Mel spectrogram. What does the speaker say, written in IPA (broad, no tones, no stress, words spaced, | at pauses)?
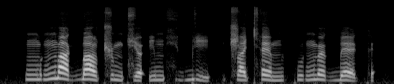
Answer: ŋ͡məŋ͡ma ɡ͡ba ʈ͡ʂʏmt͡ɕœʔim çʏɡ͡bi | ʈ͡ʂacʰɛmi kʷɛŋ͡mœ ɡ͡bɛk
